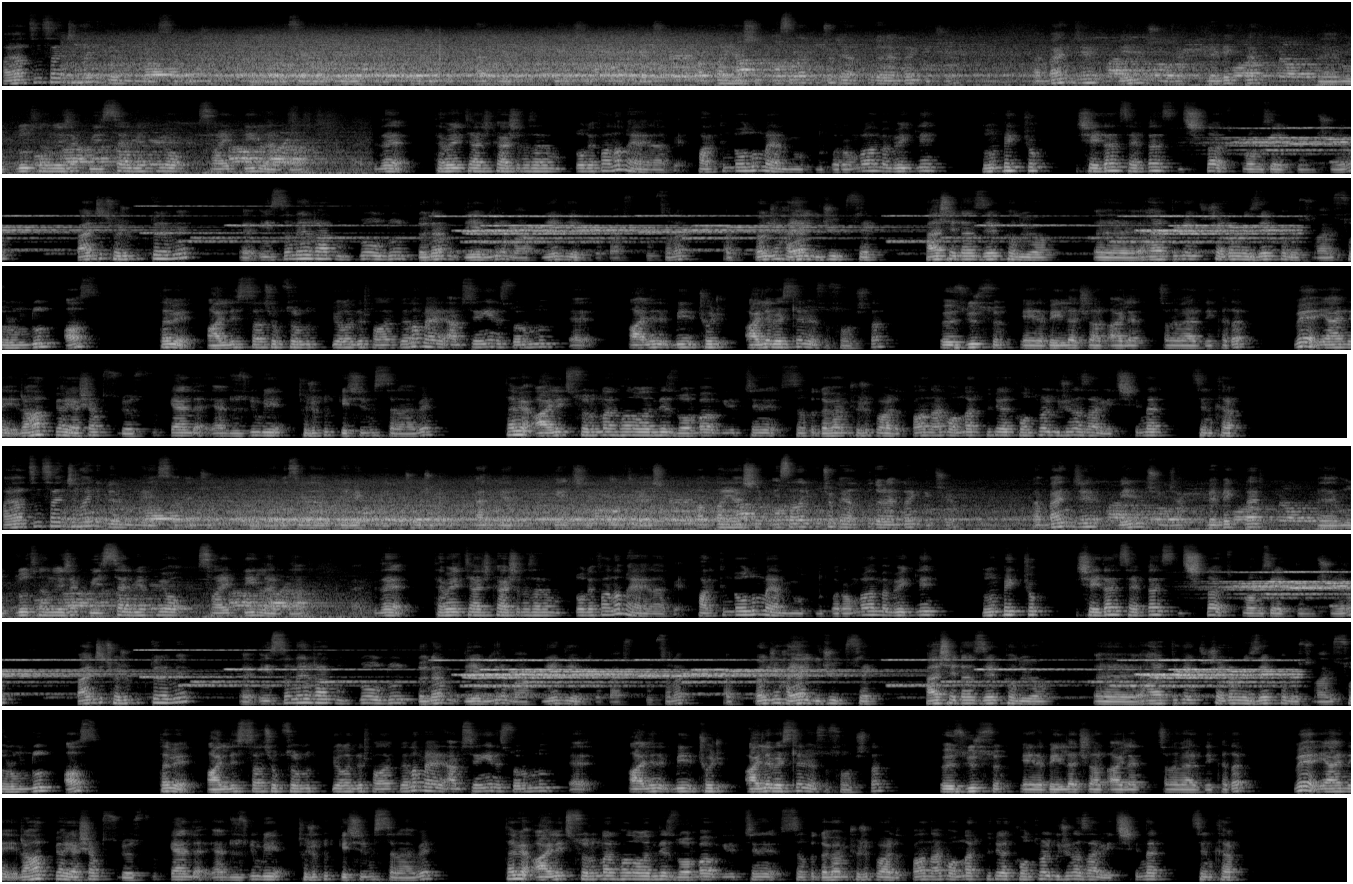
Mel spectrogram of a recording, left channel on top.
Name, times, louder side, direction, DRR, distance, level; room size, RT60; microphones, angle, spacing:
voice 1, 0.0-2.1 2.5-6.6 6.9-9.6 10.3-12.6 13.1-16.5 17.0-17.5 17.8-22.8 23.3-23.8 24.2-27.0 27.7-28.8 29.4-33.2 33.5-33.8 34.2-35.7 36.2-37.4 37.9-41.4 42.0-46.4 46.7-49.3 49.8-52.9 53.4-55.3 55.6-58.2 59.0-65.5 65.9-66.3, equal, 15° right, 3 dB, 1.0 m, -31 dB
Train, 0.6-17.2, left 2 dB, 50° left, 1.3 m, -29 dB
sound 1, 25.5-40.0, right 5 dB, 70° right, 2.5 m, -27 dB
10.5 x 6.8 x 3.9 m, 0.28 s
head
